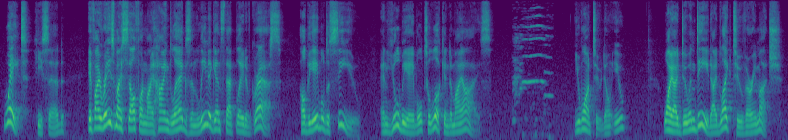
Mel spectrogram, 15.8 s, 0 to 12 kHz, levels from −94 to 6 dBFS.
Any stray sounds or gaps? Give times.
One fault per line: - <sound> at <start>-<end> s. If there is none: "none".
- squeak at 10.2-11.1 s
